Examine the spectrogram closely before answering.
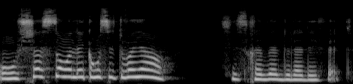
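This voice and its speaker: A woman's voice has a dark, mellow tone and very wide pitch swings. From Tunisia. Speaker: student. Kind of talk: reading aloud.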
